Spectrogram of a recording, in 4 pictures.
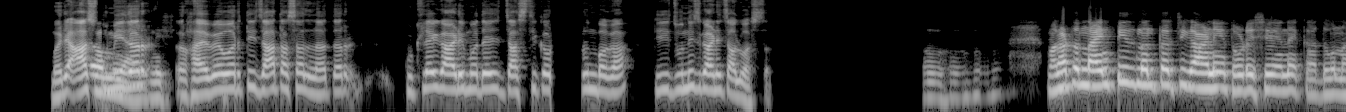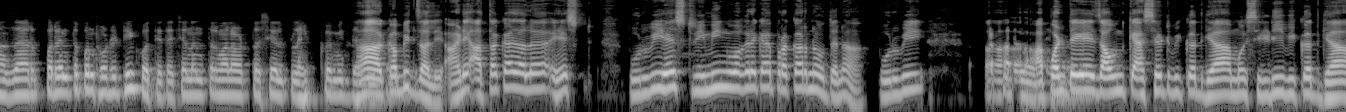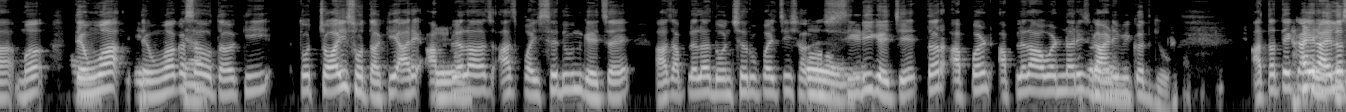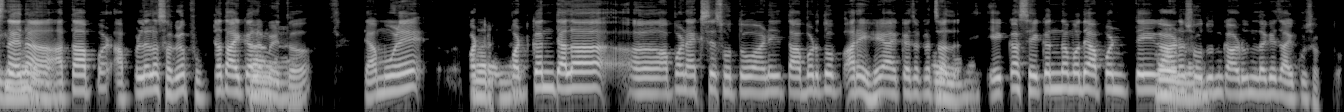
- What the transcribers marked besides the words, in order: in English: "शेल्फलाईफ"; horn; unintelligible speech; other background noise; unintelligible speech; unintelligible speech; laughing while speaking: "आणि विकत घेऊ"; other noise; in English: "अ‍ॅक्सेस"
- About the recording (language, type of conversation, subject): Marathi, podcast, गाणी शोधताना तुम्हाला अल्गोरिदमच्या सूचना अधिक महत्त्वाच्या वाटतात की मित्रांची शिफारस?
